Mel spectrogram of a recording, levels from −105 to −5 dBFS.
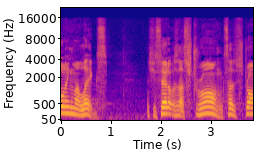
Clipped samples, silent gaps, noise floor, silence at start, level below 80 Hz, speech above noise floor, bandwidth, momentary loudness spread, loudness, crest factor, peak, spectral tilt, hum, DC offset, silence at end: under 0.1%; none; -64 dBFS; 0 s; -70 dBFS; 38 dB; 16 kHz; 17 LU; -26 LUFS; 18 dB; -10 dBFS; -5.5 dB/octave; 50 Hz at -60 dBFS; under 0.1%; 0 s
